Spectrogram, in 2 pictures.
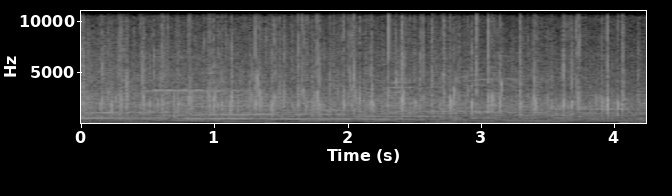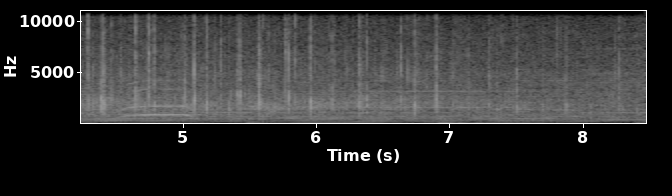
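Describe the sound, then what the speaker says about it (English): Spectators applauding the top three men's 200m butterfly finishers, led by Michael Phelps, at a swimming awards ceremony; steady, fairly distant clapping across a large venue with an underlying hum and reverberant hall ambience. "How about a round of applause for your top three finishers here in the men's butterfly"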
